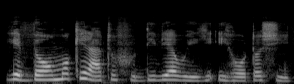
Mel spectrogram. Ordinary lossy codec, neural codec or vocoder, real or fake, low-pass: none; none; real; 10.8 kHz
